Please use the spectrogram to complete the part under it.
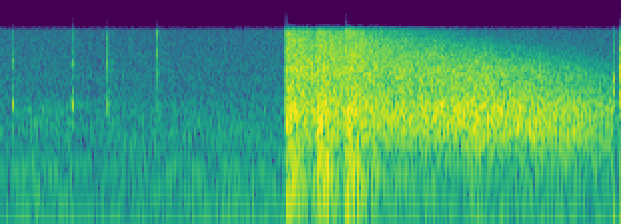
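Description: An SKS rifle bolt is pulled back and released, giving a few light metallic clicks and then a sudden loud clack followed by sustained noisy rushing, with another click at the end.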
